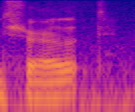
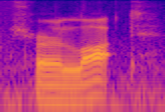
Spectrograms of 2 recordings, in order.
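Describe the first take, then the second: First: Said in the usual way. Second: Charlotte with a full, stressed final LOTTE; stress on last syllable. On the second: Shown as a demonstration. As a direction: say Charlotte the Russian way, shar-LOT. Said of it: "The emphasis on the last syllable".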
